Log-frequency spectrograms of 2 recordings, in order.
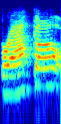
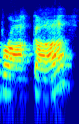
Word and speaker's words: BRCA: questions I'm asked is is it braca or brocca uh potato potato I do not care how you say it uh brca is another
